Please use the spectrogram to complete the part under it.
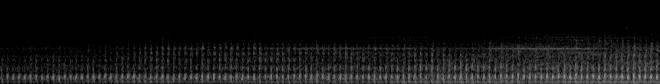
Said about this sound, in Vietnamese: Gần 8 giờ sáng thì có tiếng trực thăng phong thanh ở đâu đó rất gần.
